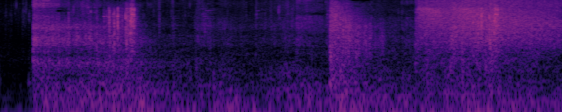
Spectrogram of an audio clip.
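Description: Rifle shots crack in the distance.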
